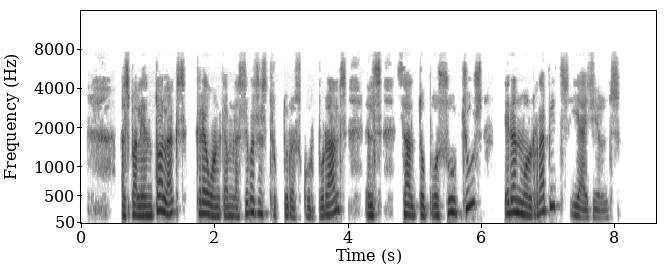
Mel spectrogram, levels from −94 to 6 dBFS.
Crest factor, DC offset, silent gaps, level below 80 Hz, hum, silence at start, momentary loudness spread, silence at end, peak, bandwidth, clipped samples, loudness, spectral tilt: 18 dB; under 0.1%; 0.52-0.58 s, 1.60-1.71 s, 2.99-3.03 s, 6.19-6.34 s; -58 dBFS; none; 0.15 s; 14 LU; 0.55 s; -2 dBFS; 7.4 kHz; under 0.1%; -19 LUFS; -6.5 dB/octave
